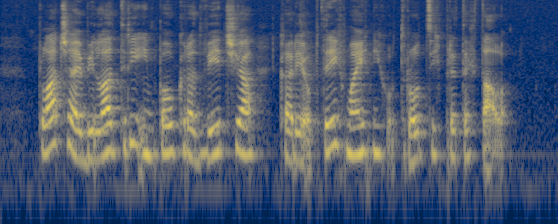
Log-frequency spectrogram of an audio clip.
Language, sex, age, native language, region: Slovenian, female, 18-29, Slovenian, Drava region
